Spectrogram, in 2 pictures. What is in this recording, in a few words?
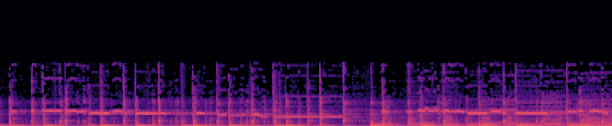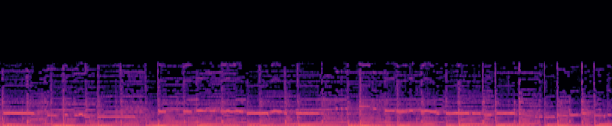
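instrumental, Israeli Dances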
